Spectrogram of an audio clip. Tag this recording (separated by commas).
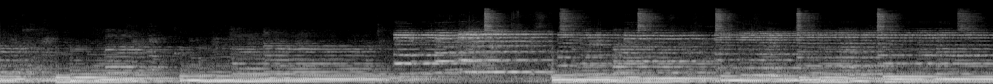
Acoustic guitar, Music, Musical instrument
